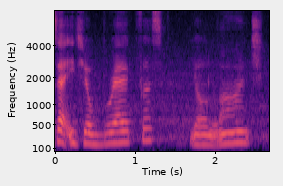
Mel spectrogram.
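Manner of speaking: put-on soft German-accented nurse; hushed German accent, falling away at the end. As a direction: list it quietly in a mock German accent. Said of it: "Helga has a really heavy German accent".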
